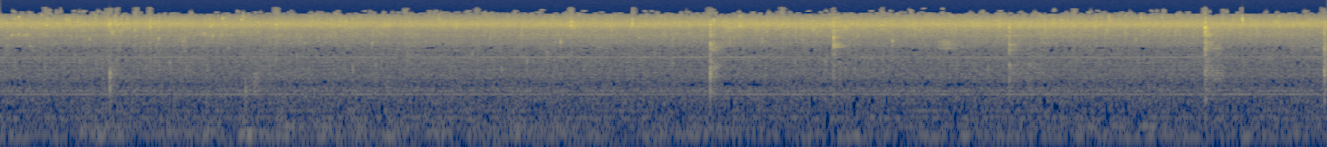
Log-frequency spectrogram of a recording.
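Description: Kakrol (spiny gourd) and potato strips sizzling steadily in hot oil in a karai. A few light clicks of a metal spoon against the pan are heard as the pieces are turned.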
